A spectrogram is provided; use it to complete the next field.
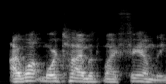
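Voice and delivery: ordinary delivery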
